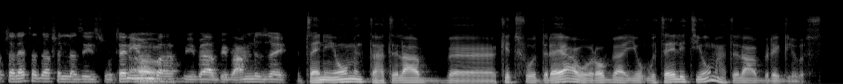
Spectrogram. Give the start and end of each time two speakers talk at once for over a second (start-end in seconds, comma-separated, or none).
none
